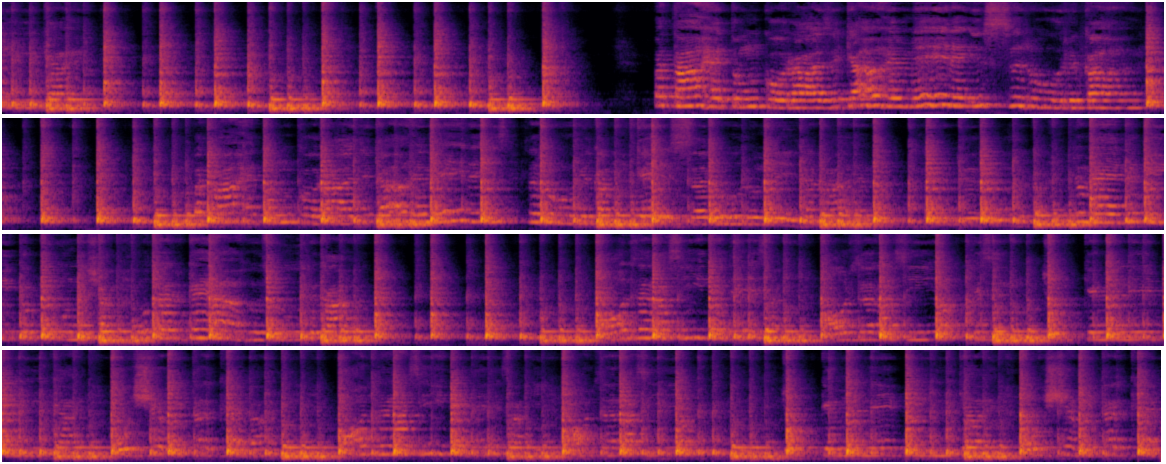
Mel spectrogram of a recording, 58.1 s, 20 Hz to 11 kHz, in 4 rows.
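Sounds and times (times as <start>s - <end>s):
man singing: 0.0s - 1.9s, 8.2s - 14.6s, 16.2s - 35.1s, 36.0s - 58.0s
bongos played by hand: 0.0s - 7.4s, 14.2s - 58.0s.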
